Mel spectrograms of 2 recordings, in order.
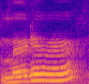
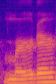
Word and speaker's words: murder: so work on murder murder first this D is going to be a light flap so keep it light murder not murder not a strong stop of air murderer so this is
